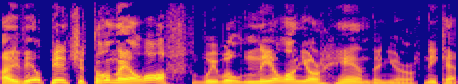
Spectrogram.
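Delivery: put-on Russian accent on English. Still quoting the doctor while friends tease you, in a Russian accent. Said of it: "You're still doing a Russian accent".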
